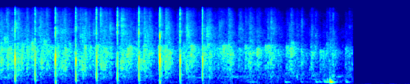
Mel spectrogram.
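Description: Audience applauding, with one person's loud, sharp claps close to the microphone, about three a second. The sound cuts off suddenly near the end.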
